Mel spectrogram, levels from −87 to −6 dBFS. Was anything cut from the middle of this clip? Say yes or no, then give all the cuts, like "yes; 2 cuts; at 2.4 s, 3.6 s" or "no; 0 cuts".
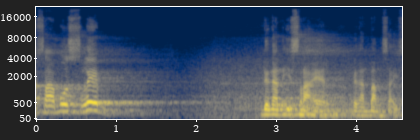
no; 0 cuts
